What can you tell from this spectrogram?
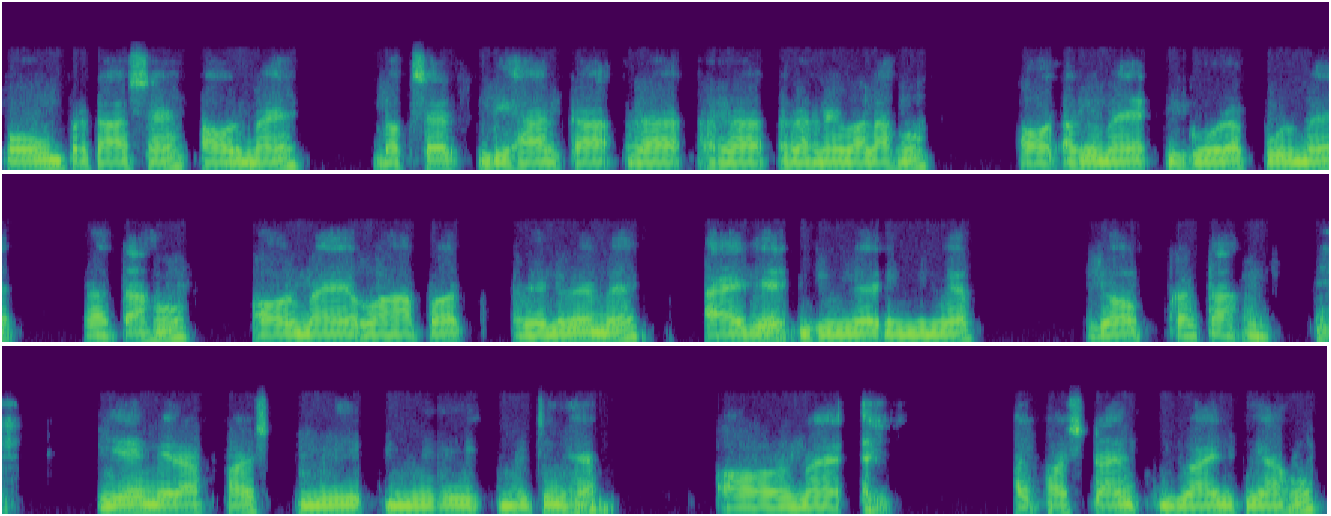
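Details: Stuttering in a male member of an online stammering support group introducing himself during a meeting, with repetitions; stuttering.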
